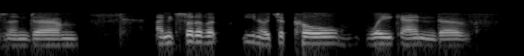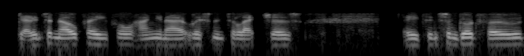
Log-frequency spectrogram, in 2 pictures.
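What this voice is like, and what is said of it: Foreign, non-American accent. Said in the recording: “the listeners can tell just by your accent that, you know, you bring a international perspective”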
